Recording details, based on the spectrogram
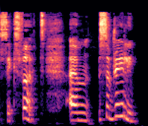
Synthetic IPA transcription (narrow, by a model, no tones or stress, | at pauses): sɪksfʊtəmsoʊɹɪːəli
